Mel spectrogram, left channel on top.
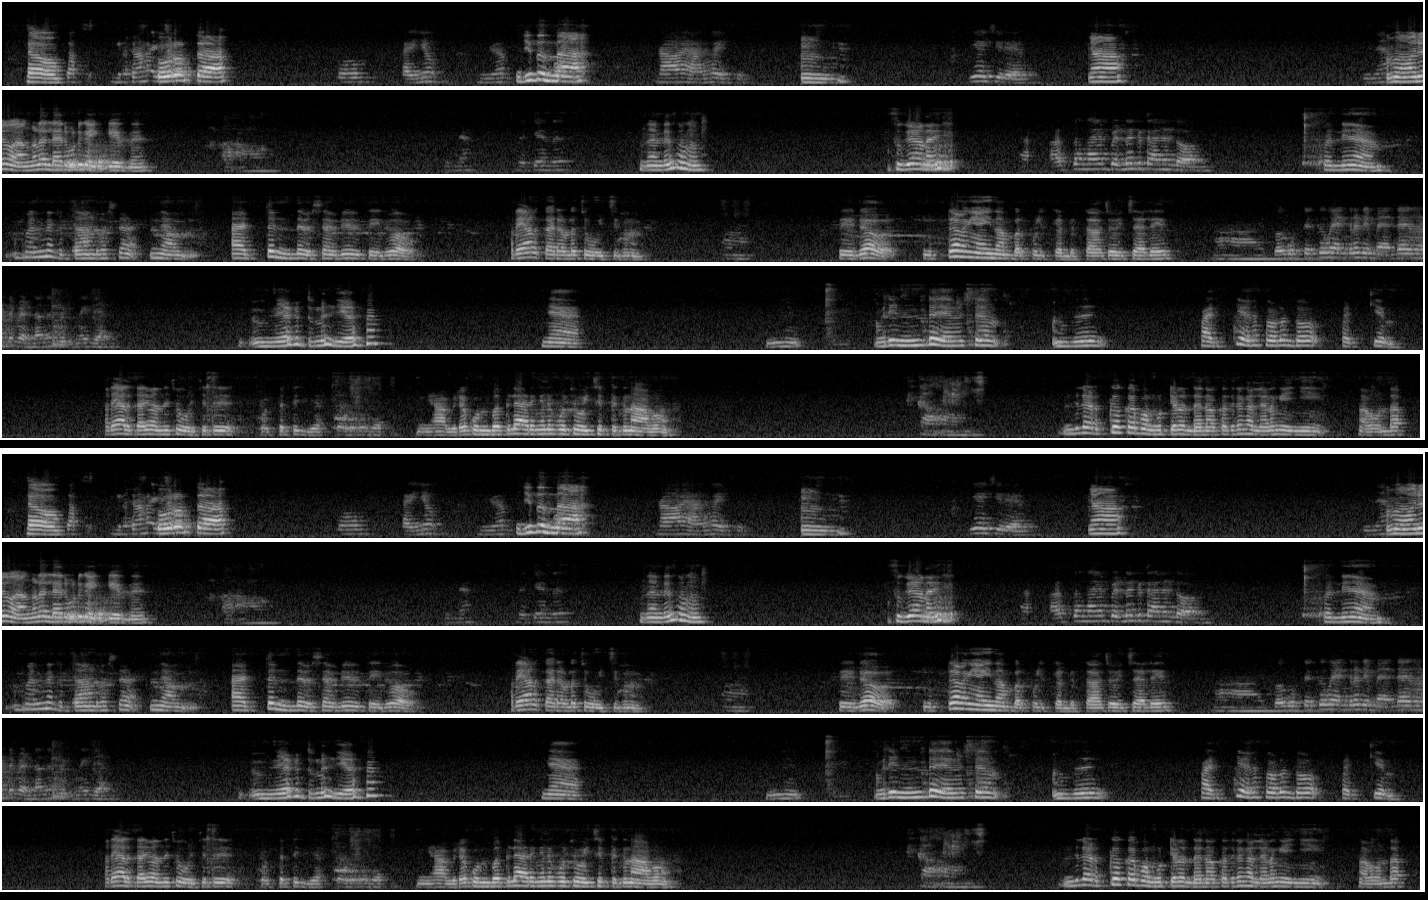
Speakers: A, on the left; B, on the left.
A: ഹലോ
B: ഭ സ് ഭക്ഷണം കഴിച്ചോ
A: ചോറൊടുത്താ
B: ഓ കഴിഞ്ഞു ഇഞ്ഞ്
A: ഇജ്ജ് തിന്നാ
B: ഒർങ്ങാ ആ ഞാനും കഴിച്ച്
A: ഉം
B: ഇയ് കൈചീലെ
A: ആഹ
B: പിന്നെ
A: മോനോ ഞങ്ങൾഎല്ലാരും... <unintelligible> കഴിക്കായ്ർന്ന്
B: ആ ആ പിന്നെ എന്തൊക്കെണ്ട്
A: നല്ല സു ഇജ്ജാണ്
B: ആ അവിടത്തെങ്ങാനും പെണ്ണ് കിട്ടാനുണ്ടോ
A: പെണ്ണിനെ പെണ്ണിനെ കിട്ടാൻണ്ട്‌
B: ഇല്ലാ
A: പക്ഷേ ഞഉം... അടുത്ത്ണ്ട് പക്ഷെ അവര് തെരുആവാം കൊറേ ആൾക്കാര് അവളെ ചോയ്ച്ച്ക്ണ്
B: ആ
A: തെരുവോ കിട്ടാണങ്കിൽ ഞാൻ ഈ നമ്പർക് വിളിക്കണ്ട്ട്ടാ ചോയ്ച്ചാല്
B: ആഹ ഇപ്പൊ കുട്ടികക്ക് ഭയങ്കര ഡിമാൻഡ് ആയതുകൊണ്ട് പെണ്ണൊന്നും കിട്ട്ണില്ലാ
A: ഇല്ലിയാ കിട്ട്ണ്ഇല്ല്യാ ഞാ ഉ അവര്ണ്ട് പക്ഷെ ത്ത്.. പരിക്കന സോള എന്തോ പിക്കന്ന് കൊറേ ആൾക്കാര് വന്ന് ചോയ്ച്ചിട്ട് കൊടുത്ത്ട്ടില്ല
B: ആഹ്
A: ഇഞ് അവരെ കുടുംബത്തിൽ ആരെങ്കിലും പോയി ചോയ്ച്ചിട്ട്ക്ണ് ആാവോ
B: <inaudible> ആ ആഹാ
A: ഇതിൽ എടക്കൊക്കെ പെൺകുട്ടികളുണ്ടഇരുന്ന് ഒക്കത്തിന്റിം കല്യാണം കഴിഞ്ഞഞ് അവോണ്ട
